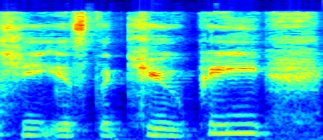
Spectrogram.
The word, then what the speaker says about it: Kewpie: not she is the qp it's pronounced like the letter is q and p but it's spelled k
